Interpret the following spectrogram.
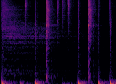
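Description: A live rock band starts a song abruptly: a drum kit plays kick drum, snare and cymbal hits in an uneven rhythm over a chord from electric guitars and bass that rings out and fades.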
